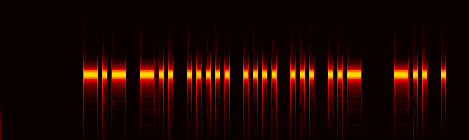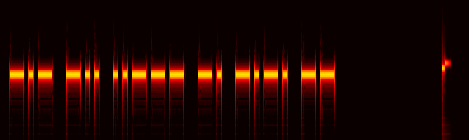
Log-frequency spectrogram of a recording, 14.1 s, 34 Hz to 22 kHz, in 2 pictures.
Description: Morse code, heard as a keyed tone, about 17 wpm, 700 Hz. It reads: KD5HSU DE KD2NCM
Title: USA Callsign DE Callsign - 6 Characters - 17wpm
